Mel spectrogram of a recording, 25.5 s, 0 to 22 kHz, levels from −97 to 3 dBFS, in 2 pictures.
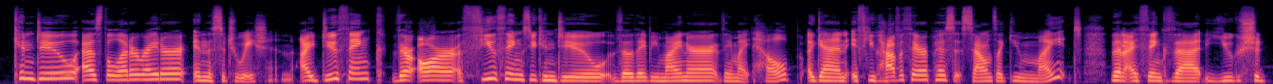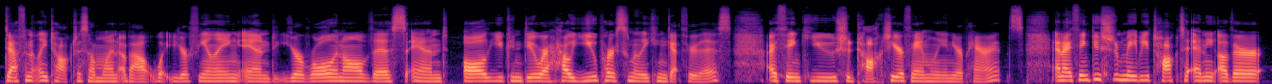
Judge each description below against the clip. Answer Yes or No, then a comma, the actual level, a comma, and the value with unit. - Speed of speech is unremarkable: No, fast, 220 wpm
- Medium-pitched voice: Yes, medium, 175 Hz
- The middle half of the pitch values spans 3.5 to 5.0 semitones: Yes, average, 4.0 semitones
